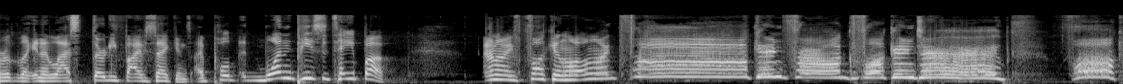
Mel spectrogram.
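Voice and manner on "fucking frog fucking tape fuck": put-on very high, shrill cursing through clenched teeth. Retelling cursing at tape while painting the house, in a teeth-clenched curse. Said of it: "the type of fuck that you say with your teeth clenched".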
